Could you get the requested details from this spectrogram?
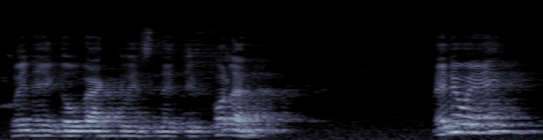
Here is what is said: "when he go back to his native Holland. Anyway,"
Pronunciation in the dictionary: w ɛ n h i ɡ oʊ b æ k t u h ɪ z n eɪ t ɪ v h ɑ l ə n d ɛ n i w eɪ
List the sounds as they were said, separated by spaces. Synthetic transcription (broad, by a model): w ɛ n h i ɡ oʊ b æ k t u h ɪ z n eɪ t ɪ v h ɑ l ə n ɛ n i w eɪ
